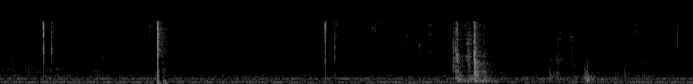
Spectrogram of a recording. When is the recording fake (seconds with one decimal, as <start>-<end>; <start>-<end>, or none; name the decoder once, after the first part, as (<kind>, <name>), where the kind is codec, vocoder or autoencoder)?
3.0-3.7 (codec, SNAC); 5.0-6.2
